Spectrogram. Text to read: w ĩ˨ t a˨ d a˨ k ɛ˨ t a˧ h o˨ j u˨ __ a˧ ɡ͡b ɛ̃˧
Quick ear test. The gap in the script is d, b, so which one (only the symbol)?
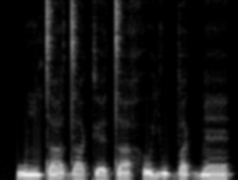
b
